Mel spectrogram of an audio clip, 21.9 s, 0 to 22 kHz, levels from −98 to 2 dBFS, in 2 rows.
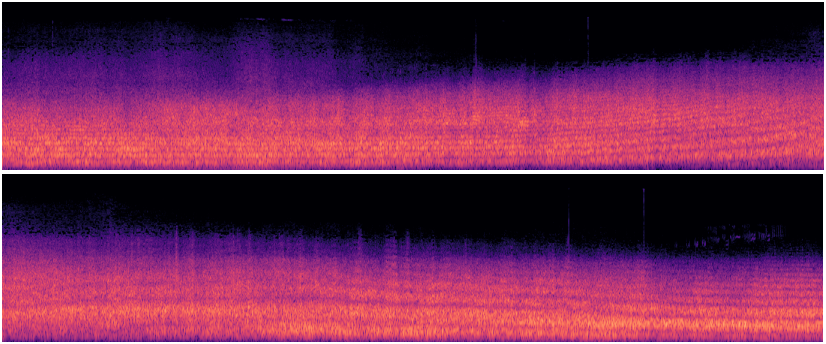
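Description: At 18.51 s a single sharp click cuts through the audio, showing as a thin vertical line across the spectrum. This is likely dropped samples: a couple of samples, a tiny fraction of a millisecond, vanish, so the waveform jumps abruptly.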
